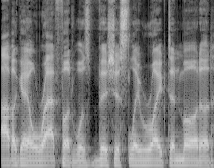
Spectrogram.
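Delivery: best-attempt put-on Australian accent. Asked to do her best australian, she speaks in a put-on australian accent. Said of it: "if anyone's like, do your best Australian, I have to kind of go to what I know".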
